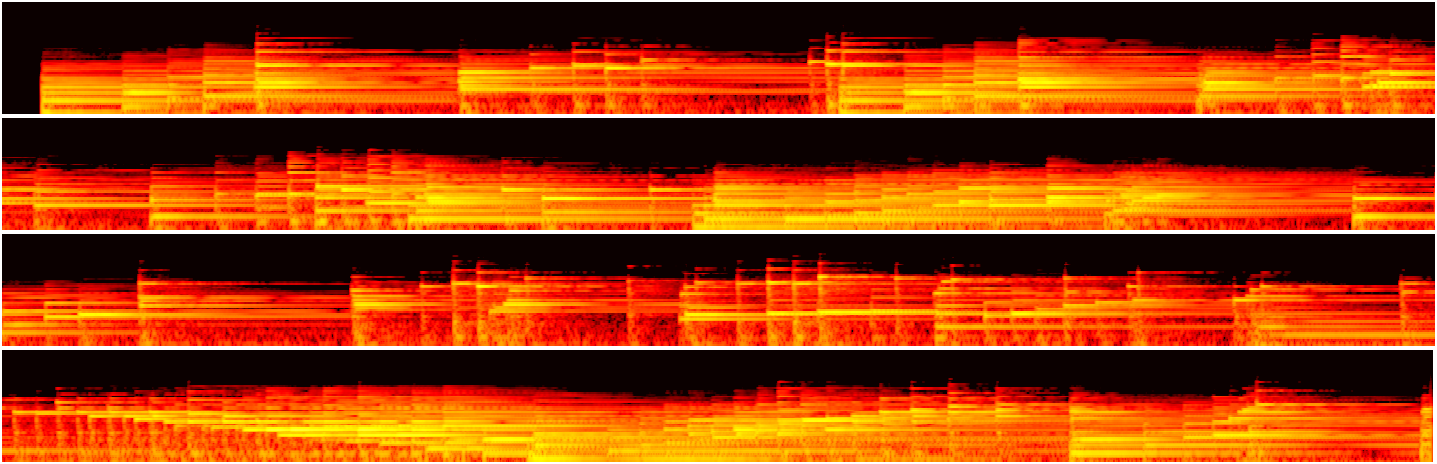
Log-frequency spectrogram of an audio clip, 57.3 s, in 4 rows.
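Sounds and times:
transparent piano: 0:00.4 - 0:57.2.

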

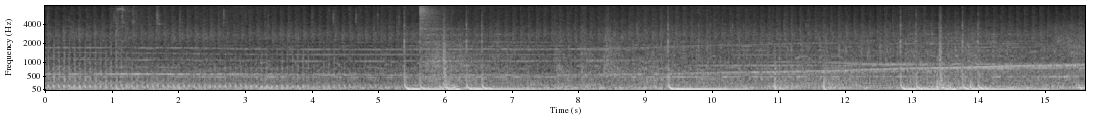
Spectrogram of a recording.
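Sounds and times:
resort loading music: 0:00.2 - 0:15.5.

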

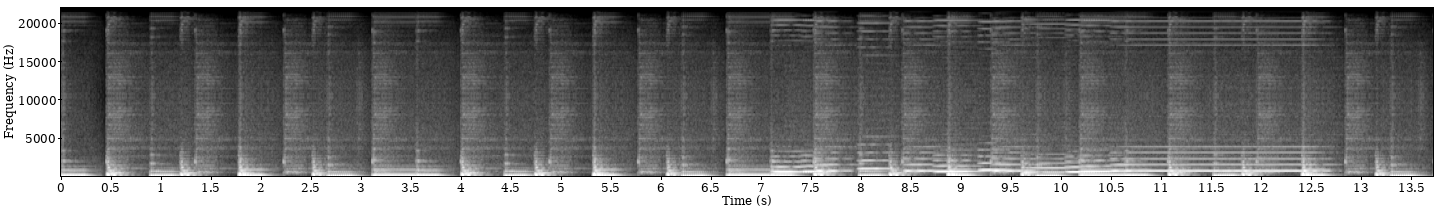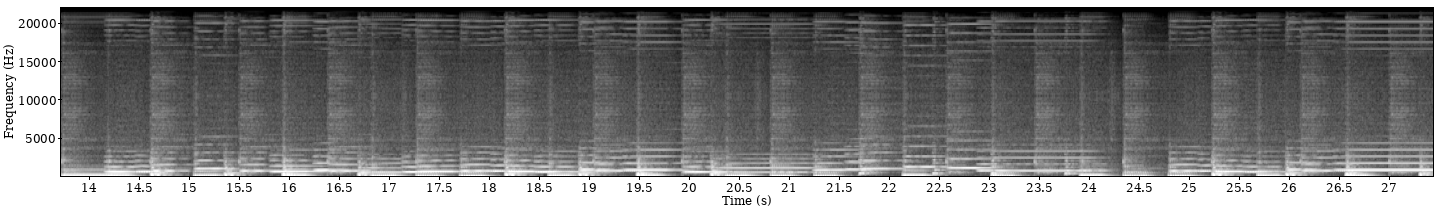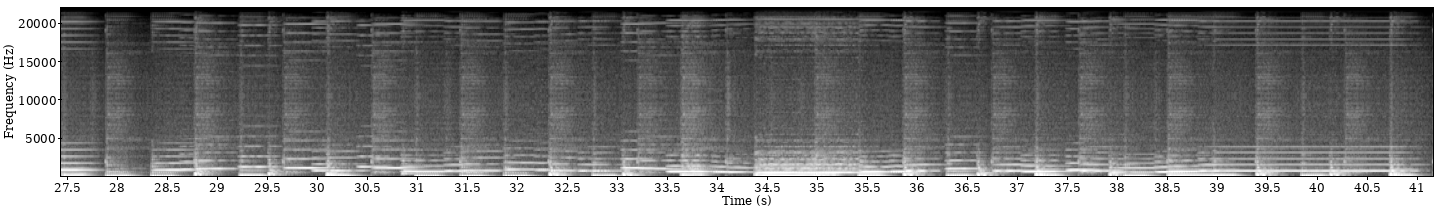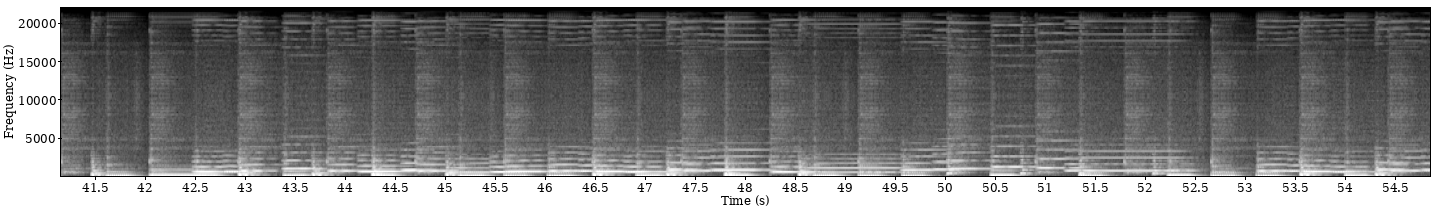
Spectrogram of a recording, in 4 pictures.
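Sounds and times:
background music: 0:00.0 - 0:54.8.

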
